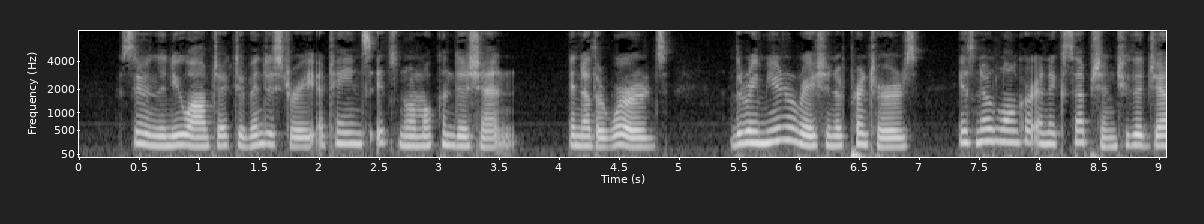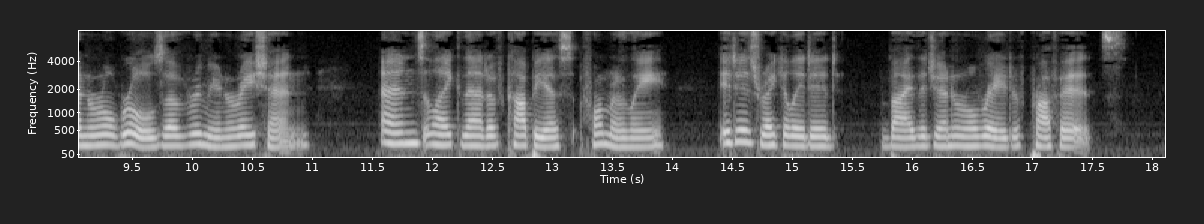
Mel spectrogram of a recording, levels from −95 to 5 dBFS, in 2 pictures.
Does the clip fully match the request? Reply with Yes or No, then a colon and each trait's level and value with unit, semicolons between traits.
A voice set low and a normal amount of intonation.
No: high, 190 Hz; average, 3.1 semitones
